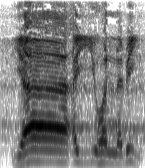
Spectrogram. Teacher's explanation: هل أخرج نفس في الياء؟ الجواب لا، حرف مجهور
